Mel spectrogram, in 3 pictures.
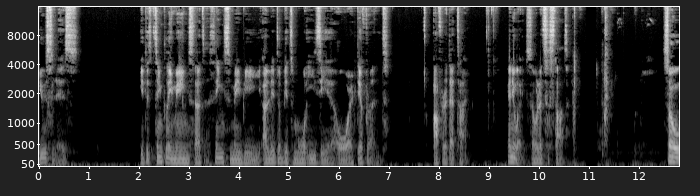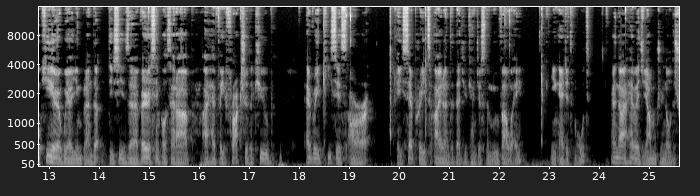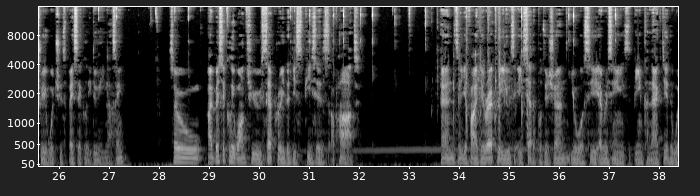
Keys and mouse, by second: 11.1 ctrl+alt+shift+w, 11.3 ctrl+alt+shift+q, 15.1-16.5 drag, 18.6 Tab, 19.0 click, 19.9 l, 20.6 g, 22.9 Tab, 24.6 click, 26.9 click, 28.4 click, 29.5-30.7 drag, 30.8-33.5 typing, 31.1 click, 31.5 click, 32.1 click, 32.7 click, 34.0 ctrl+a, 37.2-38.3 drag.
